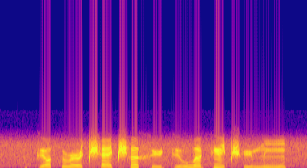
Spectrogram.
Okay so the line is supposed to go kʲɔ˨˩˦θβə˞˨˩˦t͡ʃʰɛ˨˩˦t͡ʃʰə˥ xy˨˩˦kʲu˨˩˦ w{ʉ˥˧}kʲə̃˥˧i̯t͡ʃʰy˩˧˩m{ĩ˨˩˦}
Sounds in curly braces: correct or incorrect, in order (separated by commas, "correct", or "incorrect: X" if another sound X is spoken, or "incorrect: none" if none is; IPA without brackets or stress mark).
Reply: incorrect: ə˥˧, correct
